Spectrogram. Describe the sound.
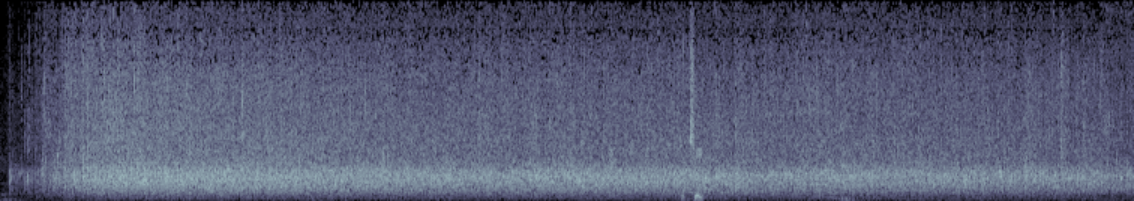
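Applause from an audience welcoming four expert panellists to the stage at a talk evening. Soft, steady clapping carries on evenly for the whole stretch at a modest level.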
